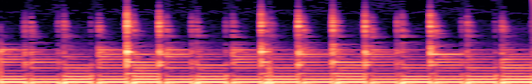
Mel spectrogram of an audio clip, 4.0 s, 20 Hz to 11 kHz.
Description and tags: Small set of bass loops - typical rock eights on 120 bpm - different notes (at the end of file name). Loops perfectly. Line bass signall with compressor. Fingered.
